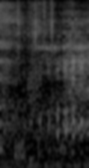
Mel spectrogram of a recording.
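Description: A billy goat bleats on a farm, a few short wavering calls rising over steady outdoor background noise near the end of the moment.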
